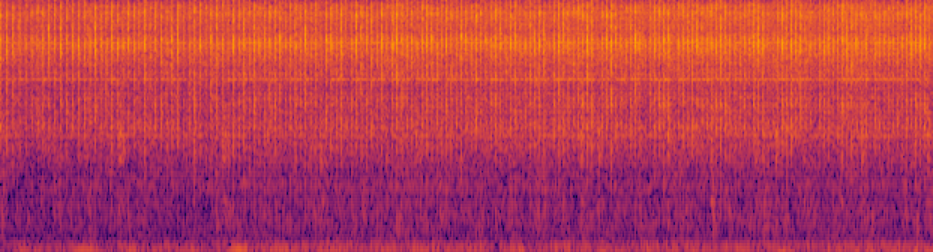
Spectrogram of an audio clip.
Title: wahoo kickr core clicking noise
